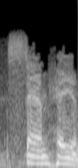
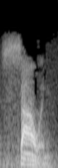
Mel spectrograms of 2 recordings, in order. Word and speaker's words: Samhain: Now, when you look at the name, it looks as if it's saying Samhain or something like that. No, no, no, no. This is properly pronounced in the ancient Gaelic as Samhain.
